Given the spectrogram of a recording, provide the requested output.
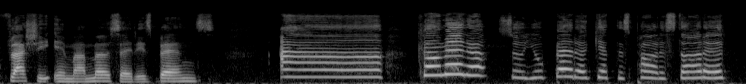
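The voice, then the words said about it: Singing in a grating falsetto. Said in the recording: “Whenever Z goes up into the falsetto, it just, like, I want to, like, just stuff things into my ears.”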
